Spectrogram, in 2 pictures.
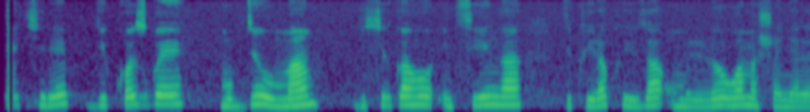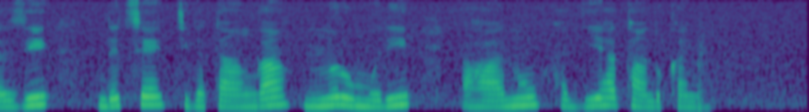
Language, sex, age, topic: Kinyarwanda, female, 18-24, government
